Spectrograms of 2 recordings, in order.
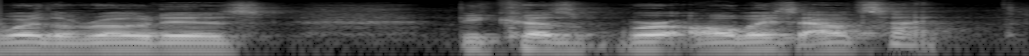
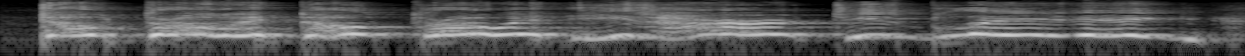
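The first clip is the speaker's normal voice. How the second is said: much higher, louder desperate yelling; panicked yelling; 3 dB louder than usual. Retold or imitated. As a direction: plead at full shriek to stop her. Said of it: "I'm just like".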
